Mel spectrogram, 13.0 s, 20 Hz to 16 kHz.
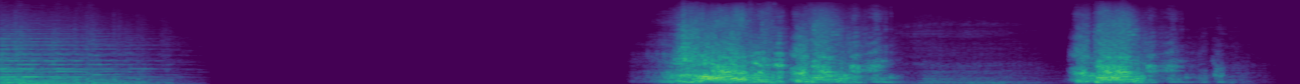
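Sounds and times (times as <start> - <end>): lion roaring: 6.4 - 12.6.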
